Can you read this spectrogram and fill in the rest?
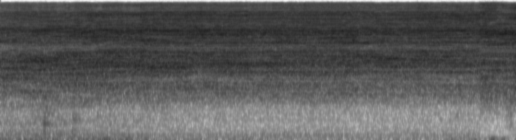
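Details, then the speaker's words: Rear-wheel-drive Honda Civic with fully built engine and new turbo, boost leak test, engine off: steady high-pitched hiss of pressurised air escaping throughout; a small leak, smaller than hoped. "do another boost leak test because what this tells me is there is a big-ass boost leak somewhere"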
